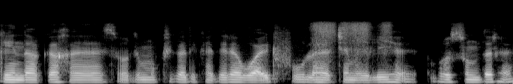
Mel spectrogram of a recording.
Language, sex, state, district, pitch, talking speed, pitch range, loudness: Hindi, male, Bihar, Muzaffarpur, 110 Hz, 210 wpm, 105-115 Hz, -18 LUFS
